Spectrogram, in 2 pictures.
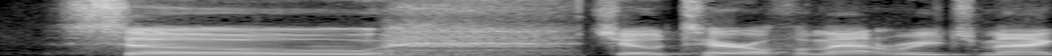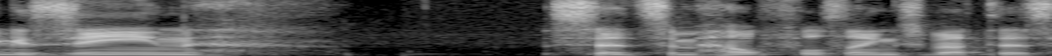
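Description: A man with an Appalachian accent, a bright, sharp tone and a moderate pace. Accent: Appalachian American. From Appalachia, US. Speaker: podcast host. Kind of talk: casual podcast discussion.

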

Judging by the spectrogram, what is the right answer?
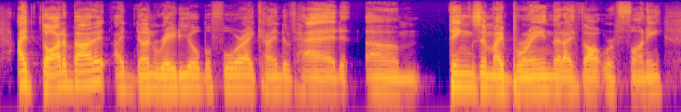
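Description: Recorded very cleanly against a silent background with a dry, close sound and no echo, a man with an American accent uses an unremarkable speaking voice at medium pitch, fairly even intonation and a moderate pace. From southeast Texas, Beaumont. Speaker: comedian. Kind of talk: interview.

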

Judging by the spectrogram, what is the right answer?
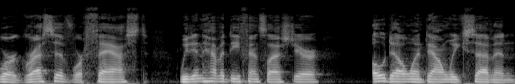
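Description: A man with an American accent talks at a moderate pace in a medium pitch, with very even loudness and a monotone, flat intonation. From Ohio, Cleveland area. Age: 40s. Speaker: sports fan guest. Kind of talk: casual chat.

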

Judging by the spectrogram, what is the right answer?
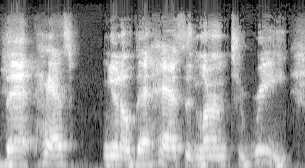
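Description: A woman with an American accent talks at a moderate pace in a somewhat breathy voice of medium pitch. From Detroit, Michigan. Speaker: women's ministry leader. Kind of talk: interview.

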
